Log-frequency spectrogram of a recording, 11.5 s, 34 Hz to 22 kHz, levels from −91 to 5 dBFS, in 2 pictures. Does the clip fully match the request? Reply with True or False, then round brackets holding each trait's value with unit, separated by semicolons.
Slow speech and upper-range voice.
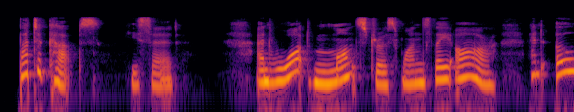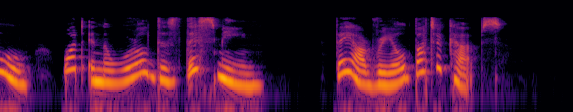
True (115 wpm; 215 Hz)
